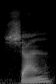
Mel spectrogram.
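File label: "shan", Mandarin Chinese pinyin, second tone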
